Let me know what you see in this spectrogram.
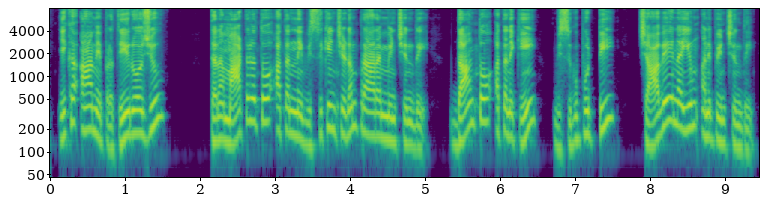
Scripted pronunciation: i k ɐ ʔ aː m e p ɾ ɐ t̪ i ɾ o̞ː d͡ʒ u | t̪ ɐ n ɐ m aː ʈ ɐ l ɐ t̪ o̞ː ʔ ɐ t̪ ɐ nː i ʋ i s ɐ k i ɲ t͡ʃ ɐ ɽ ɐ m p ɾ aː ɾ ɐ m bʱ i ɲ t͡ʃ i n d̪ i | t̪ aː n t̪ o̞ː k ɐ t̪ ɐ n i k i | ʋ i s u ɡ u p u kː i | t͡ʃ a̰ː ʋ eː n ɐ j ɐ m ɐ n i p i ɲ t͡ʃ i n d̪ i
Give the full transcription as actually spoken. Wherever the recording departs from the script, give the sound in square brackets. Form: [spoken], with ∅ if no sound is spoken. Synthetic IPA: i k ɐ ʔ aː m e p ɾ ɐ t̪ i ɾ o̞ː d͡ʒ u | t̪ ɐ n ɐ m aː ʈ ɐ l ɐ t̪ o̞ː ʔ ɐ t̪ ɐ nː i ʋ i s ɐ k i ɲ t͡ʃ ɐ ɽ ɐ m p ɾ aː ɾ ɐ m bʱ i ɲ t͡ʃ i n d̪ i | [d̪] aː n t̪ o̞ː [ʔ] ɐ t̪ ɐ n i k i | ʋ i s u ɡ u p u [ʈː] i | t͡ʃ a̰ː ʋ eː n ɐ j ɐ m ɐ n i p i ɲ t͡ʃ i n d̪ i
